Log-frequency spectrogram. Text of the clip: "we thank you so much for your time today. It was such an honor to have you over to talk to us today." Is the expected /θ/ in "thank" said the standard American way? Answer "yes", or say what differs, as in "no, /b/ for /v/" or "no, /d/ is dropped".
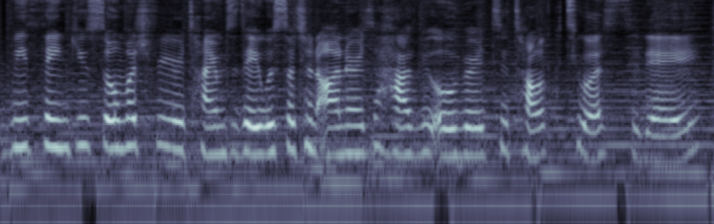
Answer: yes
